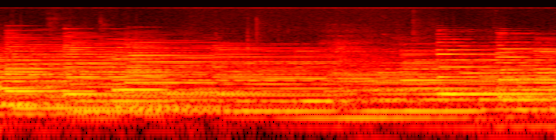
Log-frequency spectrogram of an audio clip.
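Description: Solo grand piano being played: a stream of notes over held chords, with many notes struck in quick succession.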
